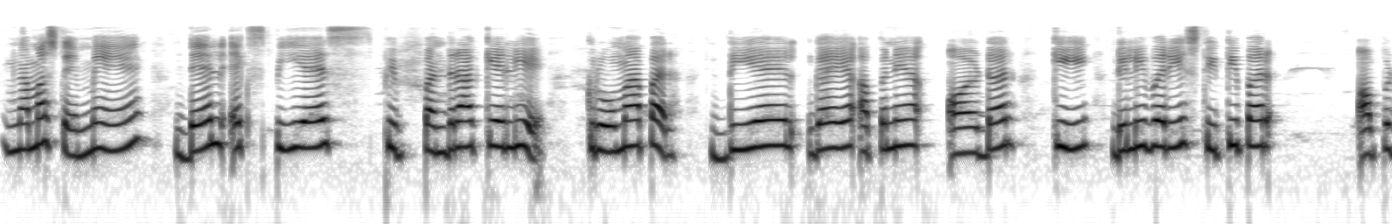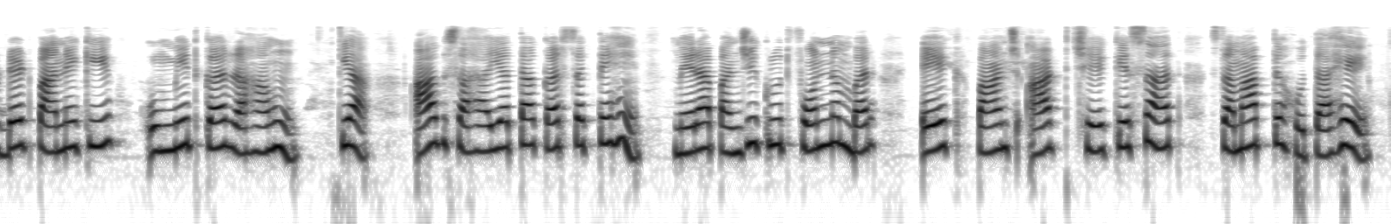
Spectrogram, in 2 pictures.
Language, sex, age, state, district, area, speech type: Hindi, female, 18-30, Madhya Pradesh, Seoni, urban, read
